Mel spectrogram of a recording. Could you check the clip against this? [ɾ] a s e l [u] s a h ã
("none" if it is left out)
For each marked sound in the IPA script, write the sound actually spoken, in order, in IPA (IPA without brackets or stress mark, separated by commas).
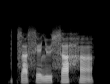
t͡s, y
